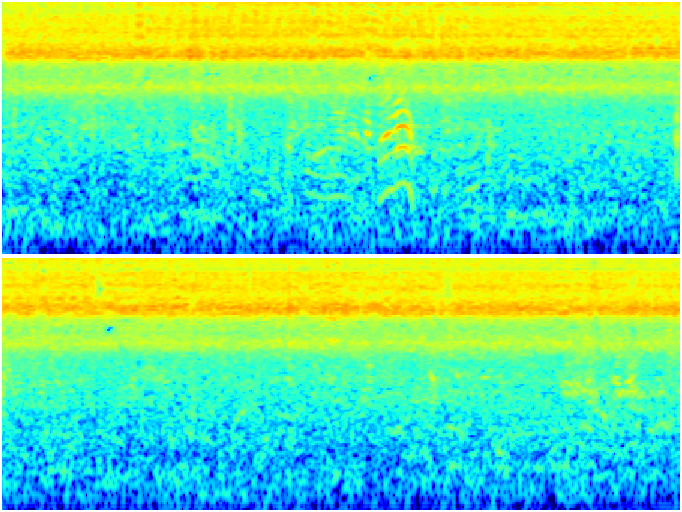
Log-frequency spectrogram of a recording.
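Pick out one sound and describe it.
A monkey splashes softly through shallow water.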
